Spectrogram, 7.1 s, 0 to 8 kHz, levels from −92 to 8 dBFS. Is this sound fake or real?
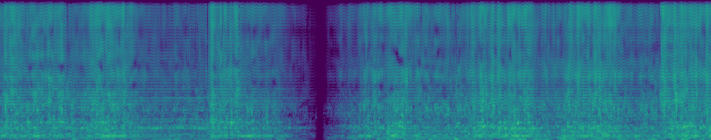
fake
